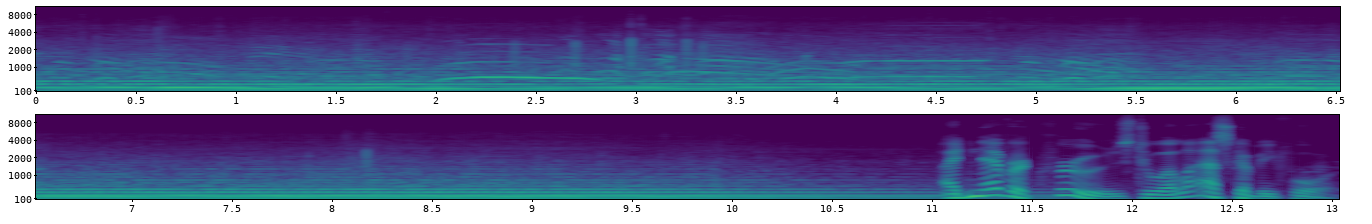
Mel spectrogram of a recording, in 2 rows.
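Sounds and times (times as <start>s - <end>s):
ship's horn blast: 0.0s - 12.0s.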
